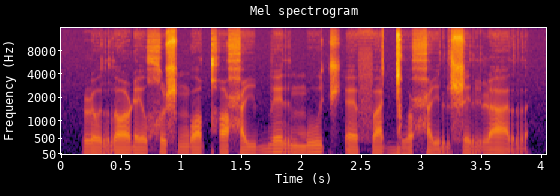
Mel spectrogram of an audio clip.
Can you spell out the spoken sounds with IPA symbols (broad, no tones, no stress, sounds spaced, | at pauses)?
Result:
ɭ o r ɔ ɽ e χʷ ɪ ʂ ŋ ɔ qʰ ɔ ħ i b e r m u t͡ʃʼ ɛ f a ɡ͡ǀ u ħ i r ʂ i r ɭ a r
